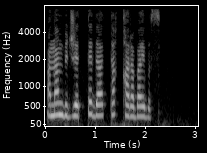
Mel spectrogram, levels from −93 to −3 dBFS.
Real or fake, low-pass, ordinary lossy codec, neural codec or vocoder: real; 7.2 kHz; MP3, 48 kbps; none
